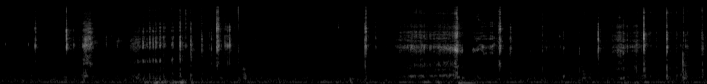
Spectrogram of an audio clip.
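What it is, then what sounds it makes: Hard, dry bar soap. A utility knife blade carves and scrapes chunks off a solid white bar of hard, dry soap held in the hand. Sharp, bright clicks and crisp cracks of the blade biting in are interleaved with longer rasping scrapes as the blade drags across the surface. The sound is quiet, with almost no low end and very little ring.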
